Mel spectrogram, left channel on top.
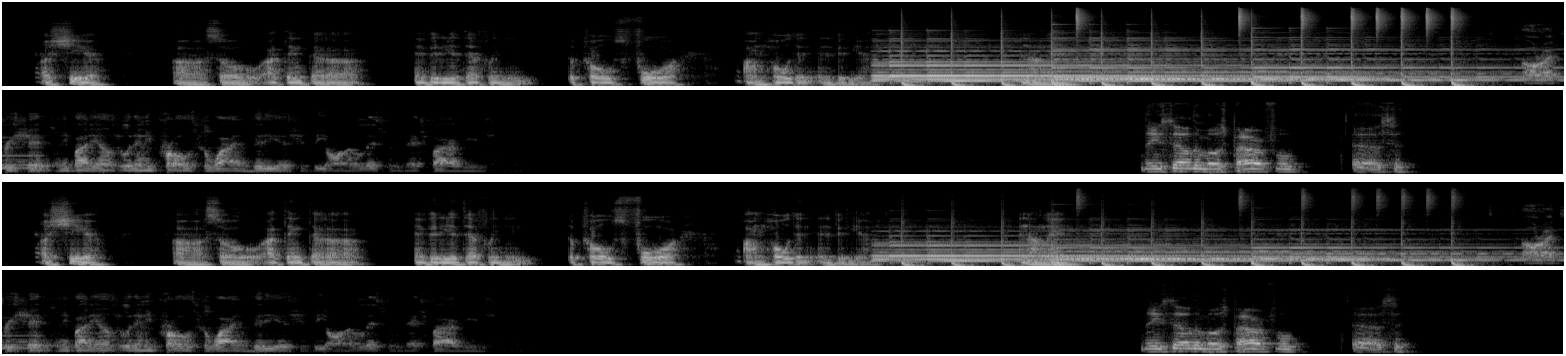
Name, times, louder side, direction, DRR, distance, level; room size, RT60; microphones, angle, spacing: voice 1, 0.3-1.0 1.7-3.6 4.1-5.3 5.7-6.9 7.4-8.7 10.2-10.7, equal, 50° right, 2.1 m, -27 dB
sound 1, 8.7-16.0, left 3 dB, 60° left, 0.7 m, -25 dB
voice 2, 15.2-20.5, equal, 5° left, 4.2 m, -36 dB
voice 3, 27.0-28.6 29.1-29.8, left 2 dB, 75° left, 2.4 m, -29 dB
11.5 x 6.4 x 2.8 m
head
